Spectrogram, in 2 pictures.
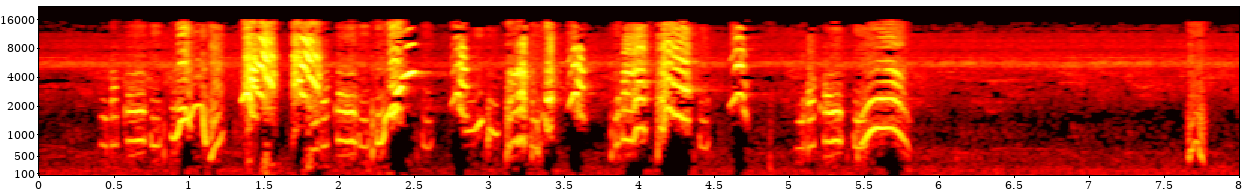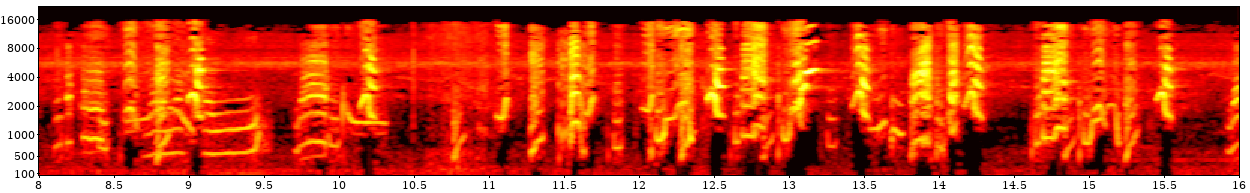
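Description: Birds calling in rapid, overlapping squeaky squawks and chirps, with a lull of nearly two seconds partway through; a steady high hiss runs underneath.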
